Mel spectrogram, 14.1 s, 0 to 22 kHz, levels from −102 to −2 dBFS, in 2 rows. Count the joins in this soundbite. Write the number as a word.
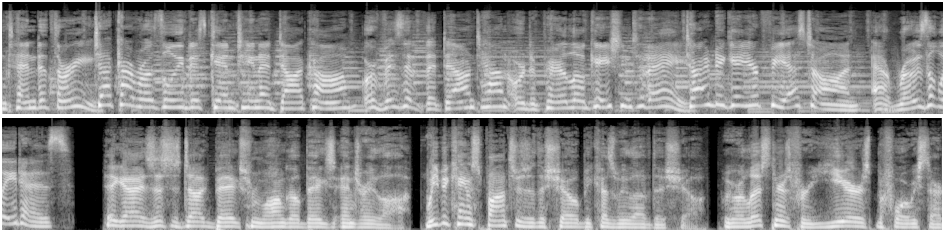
one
